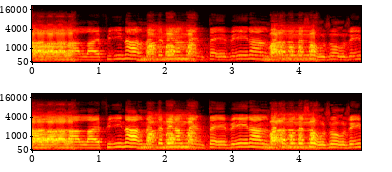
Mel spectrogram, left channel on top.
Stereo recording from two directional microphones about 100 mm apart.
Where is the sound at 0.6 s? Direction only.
55° right (ahead or behind).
